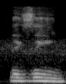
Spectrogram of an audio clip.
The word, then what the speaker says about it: Nasim: Nazine.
